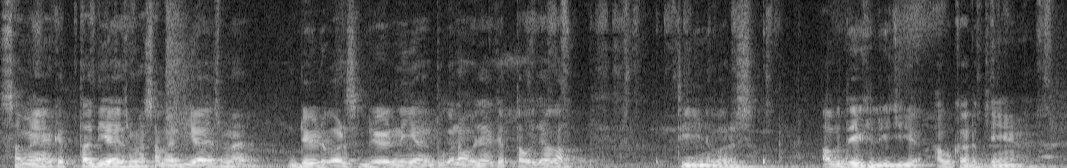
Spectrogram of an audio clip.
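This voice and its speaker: A man's voice: mid-range voice, little pitch movement, brisk, mellow, a little hiss or hum. A man teaching a blackboard maths lesson, asking the class questions and then answering them himself. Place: classroom with a board.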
